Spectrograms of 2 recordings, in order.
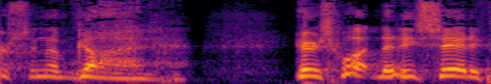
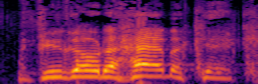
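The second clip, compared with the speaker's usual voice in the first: ordinary talk, nothing marked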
